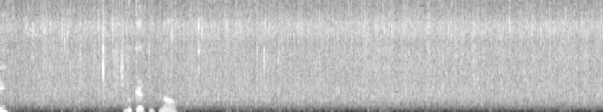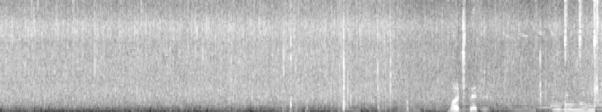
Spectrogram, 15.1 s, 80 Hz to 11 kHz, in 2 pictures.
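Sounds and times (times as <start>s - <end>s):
water trickling down rock: 0.0s - 14.4s.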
